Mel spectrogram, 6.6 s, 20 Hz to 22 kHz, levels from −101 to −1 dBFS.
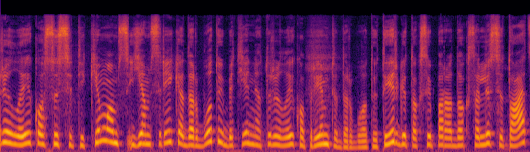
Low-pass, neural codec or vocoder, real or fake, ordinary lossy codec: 14.4 kHz; none; real; AAC, 96 kbps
